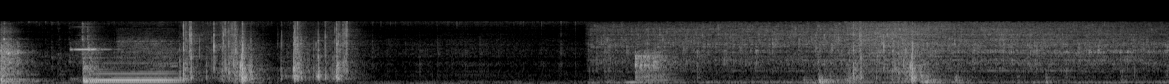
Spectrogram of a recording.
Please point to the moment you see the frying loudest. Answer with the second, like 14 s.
9 s.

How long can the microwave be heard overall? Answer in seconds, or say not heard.
2 s.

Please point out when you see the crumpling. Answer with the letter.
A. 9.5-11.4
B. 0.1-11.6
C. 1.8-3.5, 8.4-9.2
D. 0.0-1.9
C.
